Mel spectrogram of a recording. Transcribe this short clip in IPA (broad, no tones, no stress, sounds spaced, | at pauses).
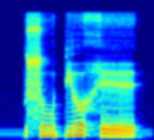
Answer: s u pʲ ʊ h ɪ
